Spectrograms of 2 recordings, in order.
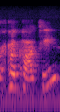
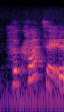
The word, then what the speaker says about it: Hecate: And so I moved on to, I now work with Hecate, or Hecate, however any of your listeners want to pronounce it. – Oh, it that's very, a Greek goddess of the hearth, correct? – Hecate is the Greek goddess of pathways and gateways.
